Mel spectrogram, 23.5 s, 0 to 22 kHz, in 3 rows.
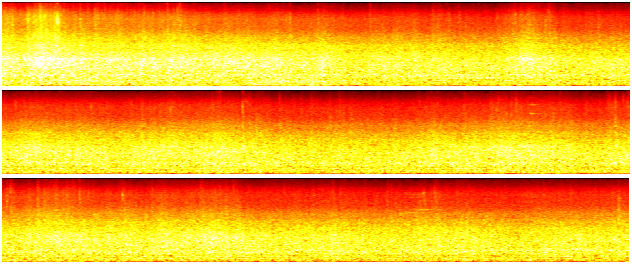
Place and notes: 大仁街, Tamsui District - Upcoming typhoon
Upcoming typhoon, Gradually become strong wind and rain
Zoom H2n MS+XY
Tamsui District, New Taipei City, Taiwan, August 2015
